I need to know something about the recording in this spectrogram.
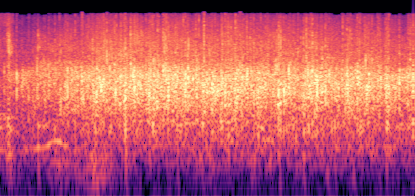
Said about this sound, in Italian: Eh, tra i nostri ospiti che io eh, presenterei, eh, Renato De Maria, Roberto Ciccutto, Sabino Impacciatore, Daniele Lucchetti e Maurizio Ponzi, un applauso unico.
